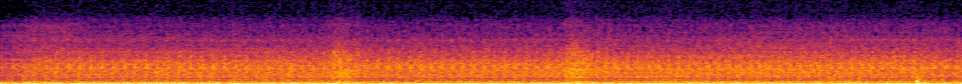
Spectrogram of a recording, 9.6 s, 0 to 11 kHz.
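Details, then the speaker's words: 1973 Dodge Dart Sport V8, cold, just restarted after cylinder head work for dead cylinders, bottom exhaust disconnected: steady idle with light quick ticking over the rumble as lifters pump back up; hydraulic lifter tick. "might have to let the lifters get uh get pumped back up all the way i did i did have oil in them but they might need to let the engine run a little bit"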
